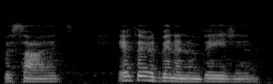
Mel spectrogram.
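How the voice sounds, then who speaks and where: A woman's voice: rumbling low, normal speed. A woman voicing a skeptical, unworried wild boar in a bedtime story, reasoning dismissively. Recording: dull, lo-fi home recording.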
